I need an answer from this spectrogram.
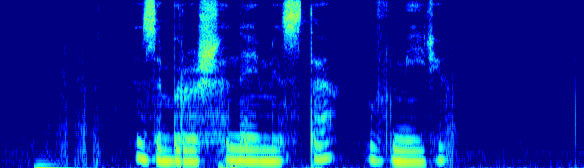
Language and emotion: Russian, sad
